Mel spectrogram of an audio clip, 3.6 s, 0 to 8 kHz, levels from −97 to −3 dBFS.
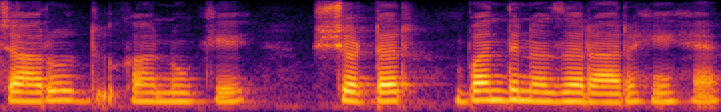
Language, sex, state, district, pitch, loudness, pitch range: Hindi, female, Chandigarh, Chandigarh, 200 Hz, -18 LUFS, 185-205 Hz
